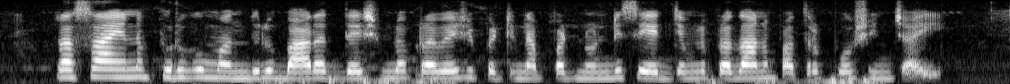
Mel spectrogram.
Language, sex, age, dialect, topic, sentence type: Telugu, female, 18-24, Southern, agriculture, statement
